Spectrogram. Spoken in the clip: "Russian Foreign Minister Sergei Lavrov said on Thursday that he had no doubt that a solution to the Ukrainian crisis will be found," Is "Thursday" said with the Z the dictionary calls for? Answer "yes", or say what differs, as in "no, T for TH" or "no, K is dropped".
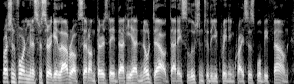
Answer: yes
